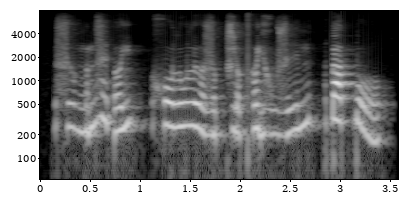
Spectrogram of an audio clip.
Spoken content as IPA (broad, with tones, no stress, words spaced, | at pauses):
sɨ̤˨˩ə̯ŋə̰˧˥nzi˧˩ʔə˨˦j | xo˧lu˧ lɨ˧˩ə̯zə˨˩p̚t͡ɕḭ˧˨ə̯ t̪ʰə̰˧˨jɣṳ˨˩zi˨˦n | ɗa˦˥t̚ɓo˧˩˨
